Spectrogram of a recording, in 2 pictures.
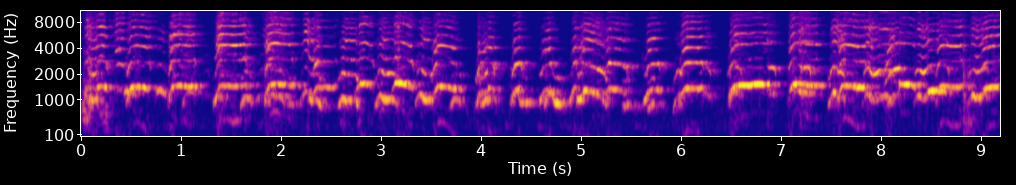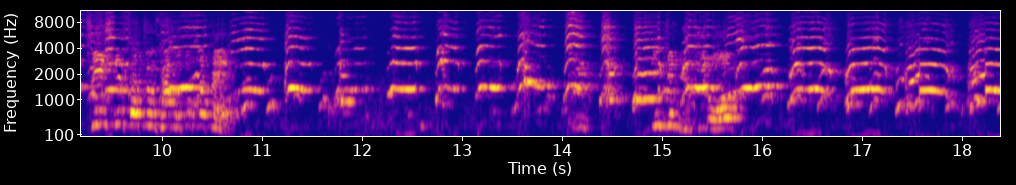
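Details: Jindo puppies at 18 days old, weighed together with their parent dogs: a long stretch of crowded, shrill, harmonic yelping and whimpering from several animals, rising and falling, with some speech mixed in.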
